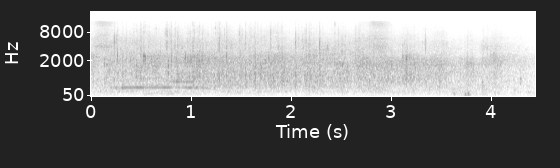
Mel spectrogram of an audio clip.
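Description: Audience applause, a dense steady wash of many hands clapping at an even level throughout, fading slightly at the end, with a faint voice briefly underneath.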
